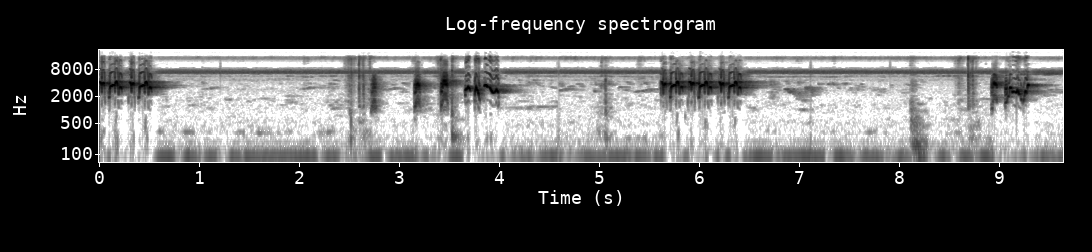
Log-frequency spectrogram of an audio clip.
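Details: Gacor song of a sooty-headed bulbul used as a calling lure: bursts of rapid chattering, bubbling notes in clusters, some longer rolling phrases, separated by short gaps, over a steady high faint hum.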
